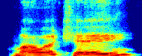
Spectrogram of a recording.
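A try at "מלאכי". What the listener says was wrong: Okay, the first one, remember it's a ch sound, so it's malache, if you can do it. Malache, yeah.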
